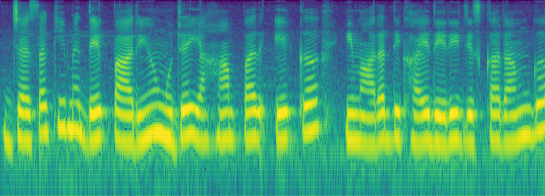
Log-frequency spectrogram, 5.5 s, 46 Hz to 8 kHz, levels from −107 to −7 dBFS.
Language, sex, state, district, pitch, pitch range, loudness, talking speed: Hindi, female, Chhattisgarh, Sukma, 210 Hz, 200-220 Hz, -13 LUFS, 210 wpm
